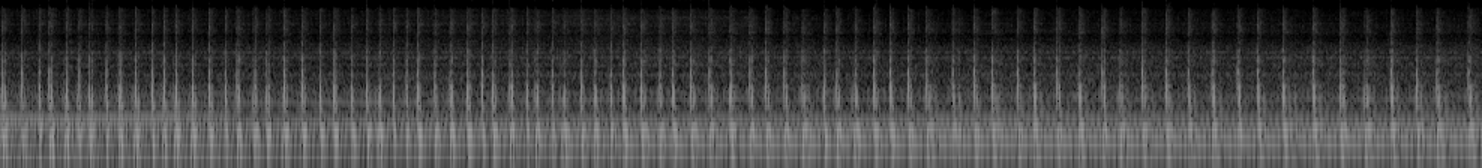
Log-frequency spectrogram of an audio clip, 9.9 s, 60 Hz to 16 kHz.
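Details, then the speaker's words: Yamaha RX135 two-stroke, warmed up, carburetor air screw fully tightened and then adjusted to set idle RPM: crisp, even popping at about eight beats a second with steady pitch and no hunting, a clean tuned idle. "ಒಂದು RPM set ಆಗುತ್ತೆ, RPM ಅಲ್ಲಿ perfect ಆಗಿ tuning ಸಿಗುತ್ತೆ."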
